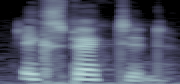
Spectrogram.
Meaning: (adjective) Anticipated; thought to be about to arrive or occur; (verb) simple past and past participle of expect
- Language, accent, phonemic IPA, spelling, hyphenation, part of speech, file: English, US, /ɪkˈspɛk.tɪd/, expected, ex‧pect‧ed, adjective / verb, En-us-expected.ogg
